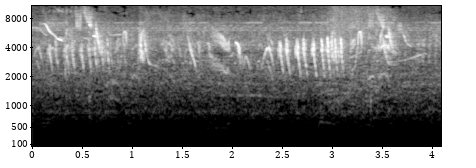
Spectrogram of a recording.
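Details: White-browed meadowlark, a grassland bird, calling: a busy stretch of short buzzy and chirping high notes, with bursts of rapid ticking trills near the middle and end.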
